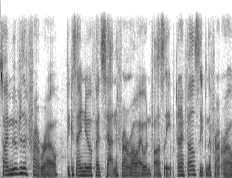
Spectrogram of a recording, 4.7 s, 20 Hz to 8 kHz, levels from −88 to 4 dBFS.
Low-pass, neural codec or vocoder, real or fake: 7.2 kHz; none; real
